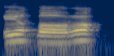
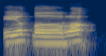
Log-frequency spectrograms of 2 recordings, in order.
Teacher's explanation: قاف کو موٹا کر کے پڑھنا ہے اور قاف پر قلقلہ کرنا ہے، اور اس کے بعد را ہے، را کو موٹا کر کے پڑھیں گے، را کے ساتھ حمزہ ہے، را کو حمزہ سے ملانا ہے کیونکہ حمزہ کے اوپر جو سائن ہے وہ جزم ہے، اس لیے ہم را کو حمزہ سے ملاتے ہوئے جھٹکا دیں گے۔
